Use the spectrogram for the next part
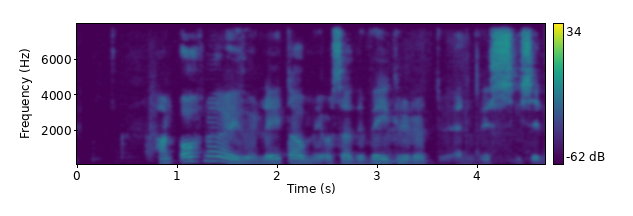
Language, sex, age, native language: Icelandic, male, 18-19, Icelandic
